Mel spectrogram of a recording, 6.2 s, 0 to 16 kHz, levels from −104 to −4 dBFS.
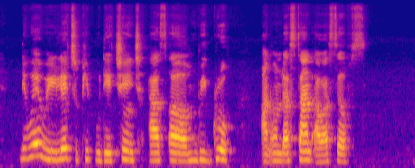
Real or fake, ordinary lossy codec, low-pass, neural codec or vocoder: fake; none; 14.4 kHz; vocoder, 44.1 kHz, 128 mel bands every 256 samples, BigVGAN v2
